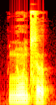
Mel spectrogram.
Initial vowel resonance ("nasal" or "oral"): nasal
